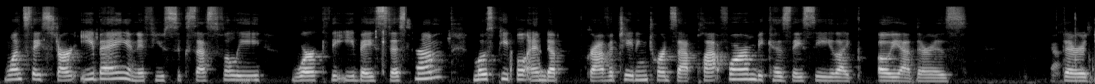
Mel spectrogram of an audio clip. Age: 20-39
